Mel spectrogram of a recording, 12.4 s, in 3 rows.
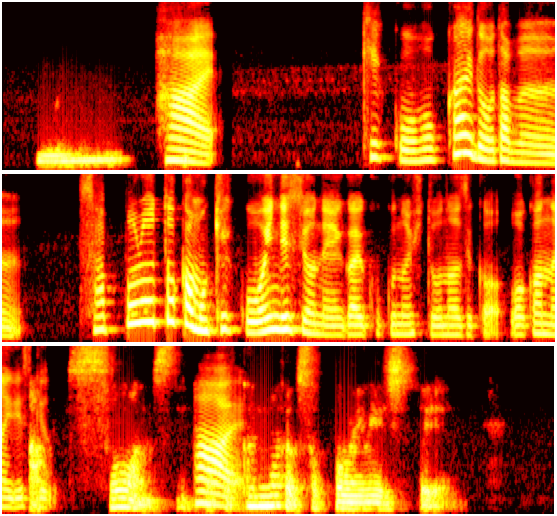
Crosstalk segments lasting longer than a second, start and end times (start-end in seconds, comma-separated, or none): none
